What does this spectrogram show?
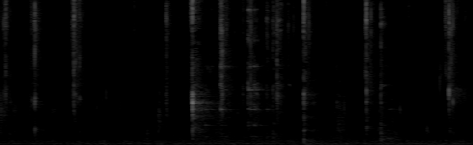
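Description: A person chewing a mouthful of smoked turkey leg close to the microphone: quiet, soft mouth clicks and smacks, with a few sharper ticks, the loudest about three seconds in and again about four and a half seconds in.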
